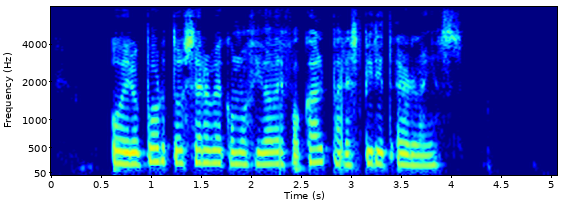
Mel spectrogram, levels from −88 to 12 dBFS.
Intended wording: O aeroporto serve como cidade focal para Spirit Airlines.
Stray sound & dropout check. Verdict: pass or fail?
pass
